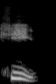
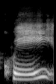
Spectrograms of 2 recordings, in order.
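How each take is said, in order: First: The word sounds exactly like 'key'. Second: The word begins with a 'kw' sound. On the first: The speaker calls it right. "it's key" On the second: The speaker calls it wrong. "not quay"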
